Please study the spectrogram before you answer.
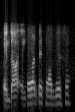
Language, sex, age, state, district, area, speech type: Telugu, male, 18-30, Telangana, Sangareddy, urban, conversation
